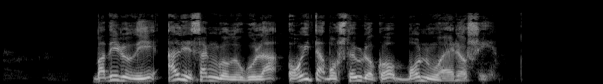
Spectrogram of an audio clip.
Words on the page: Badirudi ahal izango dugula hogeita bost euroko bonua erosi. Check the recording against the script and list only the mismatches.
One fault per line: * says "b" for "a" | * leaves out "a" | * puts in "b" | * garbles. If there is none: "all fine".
all fine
